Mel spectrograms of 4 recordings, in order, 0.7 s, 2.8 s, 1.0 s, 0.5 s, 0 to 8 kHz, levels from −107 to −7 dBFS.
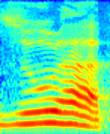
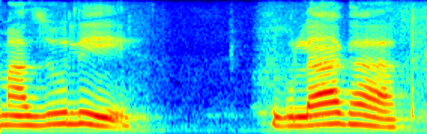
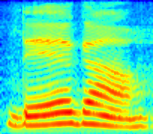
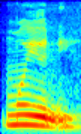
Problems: constant background noise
